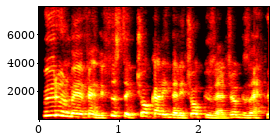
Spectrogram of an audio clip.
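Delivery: high Turkish market vendor pitch; Turkish accent. Retold or imitated. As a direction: call out like a Turkish bazaar seller. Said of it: "I use the Turkish accent".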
